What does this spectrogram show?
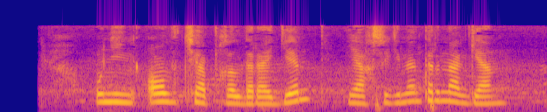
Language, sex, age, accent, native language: Uzbek, female, 19-29, Toshkent viloyati, Uzbek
